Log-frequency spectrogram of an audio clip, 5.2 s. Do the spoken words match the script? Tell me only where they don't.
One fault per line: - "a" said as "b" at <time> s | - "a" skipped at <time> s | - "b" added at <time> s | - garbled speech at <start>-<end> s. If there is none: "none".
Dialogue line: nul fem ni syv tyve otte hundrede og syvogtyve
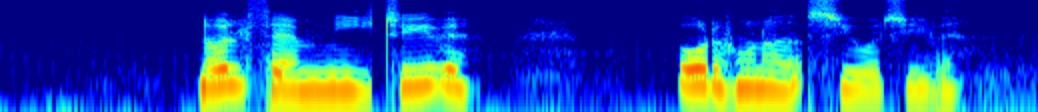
- "syv" skipped at 1.9 s
- "og" skipped at 4.0 s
